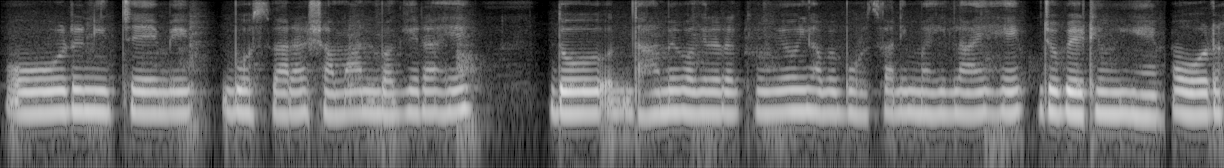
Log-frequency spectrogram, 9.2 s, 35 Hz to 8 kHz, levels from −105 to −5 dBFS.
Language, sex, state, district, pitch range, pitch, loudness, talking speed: Hindi, female, Uttar Pradesh, Deoria, 205-210 Hz, 205 Hz, -31 LUFS, 165 wpm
